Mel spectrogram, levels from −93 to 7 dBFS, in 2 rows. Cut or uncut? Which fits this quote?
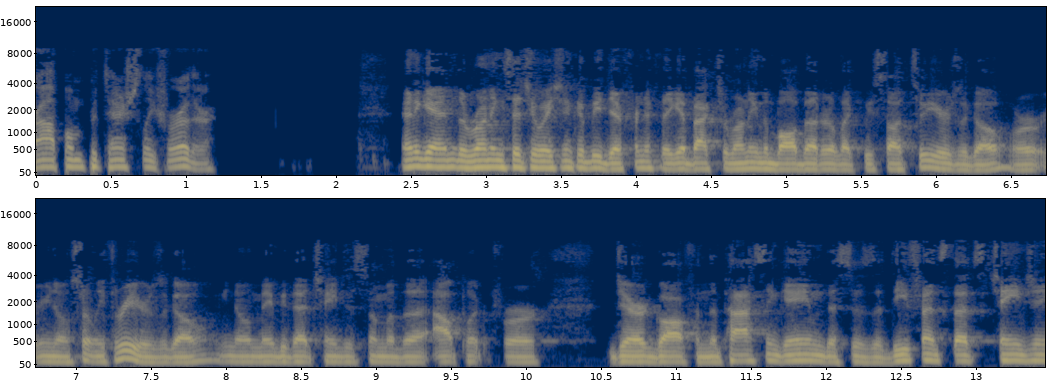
uncut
